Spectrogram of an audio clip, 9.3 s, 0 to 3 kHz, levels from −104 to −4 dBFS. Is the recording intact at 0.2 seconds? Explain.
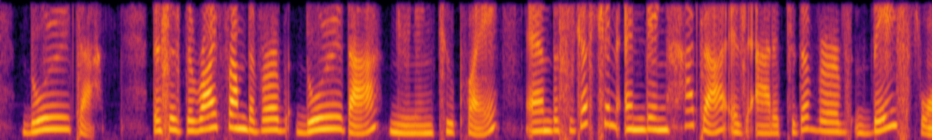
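No, aliasing affects 0.2 seconds, as it does the entire speech clip. Content above about 3 kHz folds back down as unrelated tones, which fits a reduction to a 6 kHz rate without a low-pass filter. Sibilants sound gritty and metallic, with alias energy roughly 15 dB below the speech.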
